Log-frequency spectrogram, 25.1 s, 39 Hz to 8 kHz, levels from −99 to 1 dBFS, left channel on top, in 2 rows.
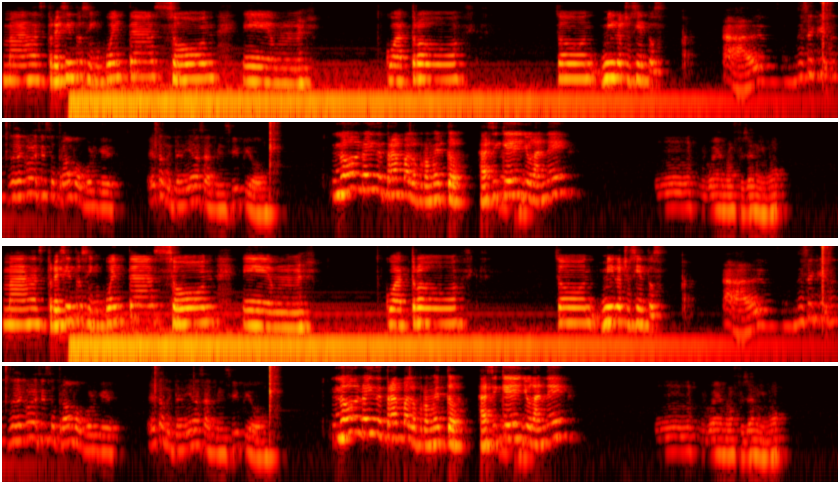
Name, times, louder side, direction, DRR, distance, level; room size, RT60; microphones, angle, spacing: voice 1, 0.0-4.7 5.8-6.9 8.3-9.9 17.5-21.0, right 2 dB, 75° right, 5 dB, 4.8 m, -40 dB
sound 1, 1.0-11.8, right 1 dB, 65° left, 3.0 m, -46 dB
voice 2, 10.8-14.2 14.7-16.6 20.0-20.4 22.3-24.2, left 1 dB, 10° left, 1 dB, 4.4 m, -51 dB
sound 2, 12.3-19.3, right 9 dB, 50° right, 1.8 m, -48 dB
21.0 x 13.5 x 2.5 m, 0.30 s
head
